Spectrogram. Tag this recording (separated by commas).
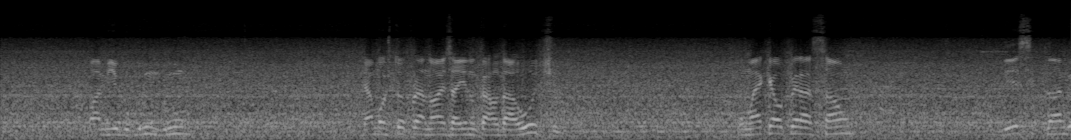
Speech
